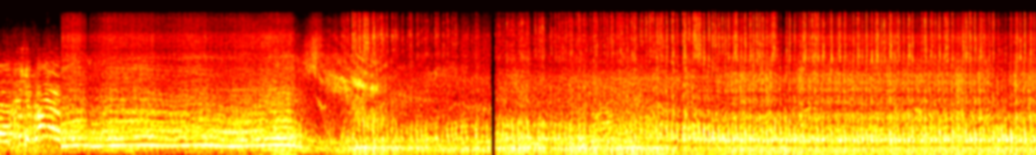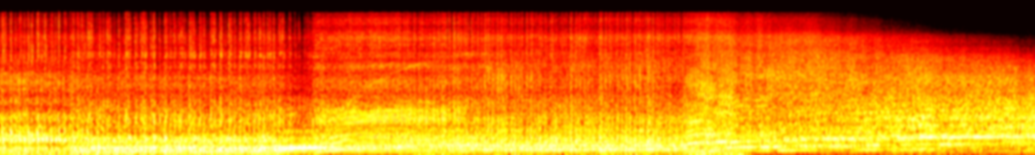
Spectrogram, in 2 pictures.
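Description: Small-tire drag race cars' engines. They rev up and down in the first few seconds, then run loud and steady for a long stretch. Near the end comes a run with the engine pitch climbing steadily.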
